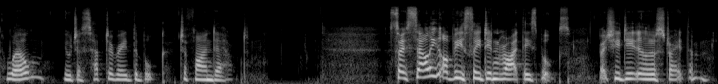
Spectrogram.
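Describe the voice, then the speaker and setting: A woman giving a prepared book recommendation, explaining things in clear, orderly steps. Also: on the high side. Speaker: book reviewer recommending children's books.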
